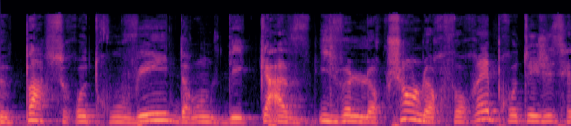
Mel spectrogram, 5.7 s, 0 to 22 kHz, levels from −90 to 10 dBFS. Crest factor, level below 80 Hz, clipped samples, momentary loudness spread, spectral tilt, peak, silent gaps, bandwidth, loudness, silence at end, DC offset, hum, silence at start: 18 dB; -44 dBFS; under 0.1%; 7 LU; -6 dB/octave; -4 dBFS; none; 13.5 kHz; -23 LUFS; 0 s; under 0.1%; none; 0 s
